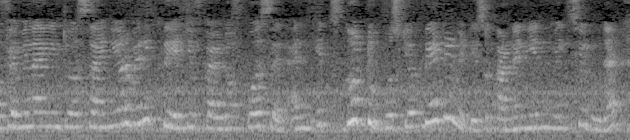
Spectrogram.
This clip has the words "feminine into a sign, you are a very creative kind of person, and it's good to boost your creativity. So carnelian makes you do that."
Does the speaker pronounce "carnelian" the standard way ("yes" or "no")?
no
